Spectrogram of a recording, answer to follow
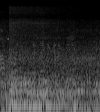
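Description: A vehicle engine, probably the parked truck's, running with a steady low hum, with indistinct voices mixed in.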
